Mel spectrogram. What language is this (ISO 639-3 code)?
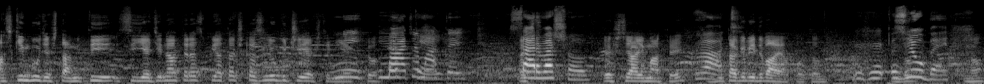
slk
